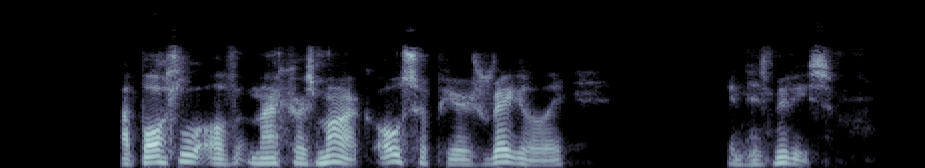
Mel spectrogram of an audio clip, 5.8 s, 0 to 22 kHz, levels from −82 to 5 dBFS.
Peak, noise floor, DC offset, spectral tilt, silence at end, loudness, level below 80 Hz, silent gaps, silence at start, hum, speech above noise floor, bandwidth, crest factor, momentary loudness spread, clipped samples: -2 dBFS; -85 dBFS; under 0.1%; -4.5 dB/octave; 0.6 s; -21 LUFS; -60 dBFS; none; 0.75 s; none; 64 dB; 7.4 kHz; 20 dB; 12 LU; under 0.1%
